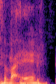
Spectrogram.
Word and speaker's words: Hawaii: And then you're going to start pronouncing it Hawaii. – They did. We pronounced it wrong. – Out of respect, you'll be like, I can't even hit y'all with the Hawaii. It's Hawaii. All right.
